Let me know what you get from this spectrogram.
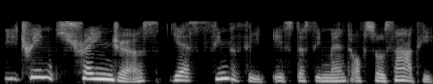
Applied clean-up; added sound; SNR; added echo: neural mask model DeepFilterNet 3.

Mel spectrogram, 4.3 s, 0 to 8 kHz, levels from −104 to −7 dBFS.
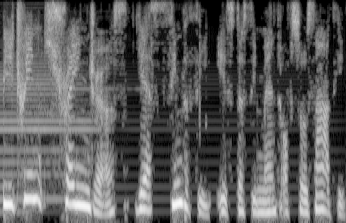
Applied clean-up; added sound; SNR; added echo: classical method spectral subtraction.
